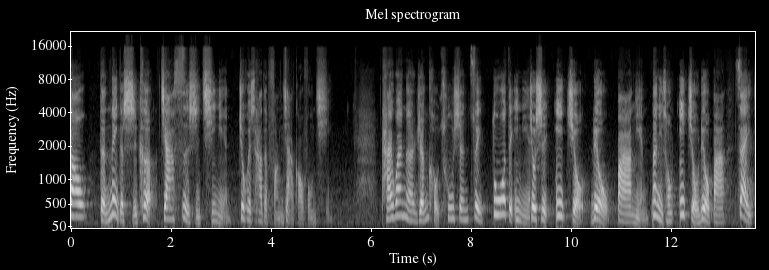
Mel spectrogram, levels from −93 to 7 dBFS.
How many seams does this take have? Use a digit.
2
